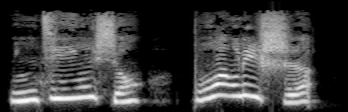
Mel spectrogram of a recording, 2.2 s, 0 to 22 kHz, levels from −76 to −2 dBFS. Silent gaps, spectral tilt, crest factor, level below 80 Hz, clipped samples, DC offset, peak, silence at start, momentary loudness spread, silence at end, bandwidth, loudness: none; 0 dB/octave; 12 dB; -72 dBFS; under 0.1%; under 0.1%; 0 dBFS; 0.05 s; 9 LU; 0.25 s; 16 kHz; -10 LUFS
